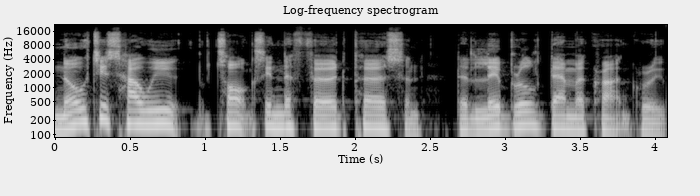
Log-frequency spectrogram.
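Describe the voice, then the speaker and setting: A man with a Lancashire accent speaks at medium pitch with a dark, mellow tone and lively intonation. The sound is dry and close with no echo. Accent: Oldham accent, unchanged. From northern England, Oldham. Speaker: online political broadcaster and activist. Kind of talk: political discussion show. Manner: halting, with frequent fillers and restarts.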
